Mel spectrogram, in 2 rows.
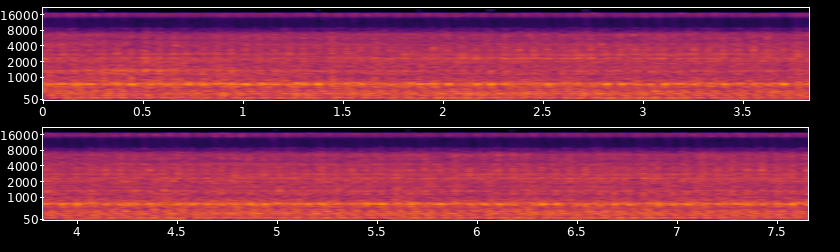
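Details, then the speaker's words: Kawasaki Vulcan 500 twin at working temperature, warm steady fairly even idle with no obvious knock, just before synchronizing the carburetors with a vacuum gauge. "Okay, so now we have the bike at working temperature and we're not going to start it. And we start to synchronize the carburetors."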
